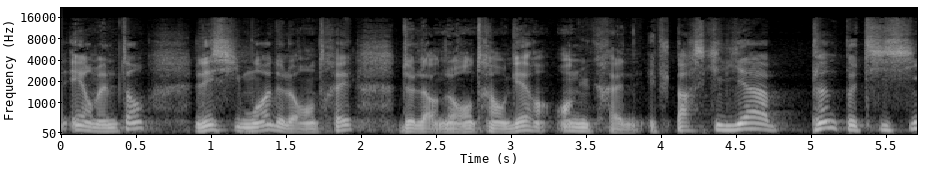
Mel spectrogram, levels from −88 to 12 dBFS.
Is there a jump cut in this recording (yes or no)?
yes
